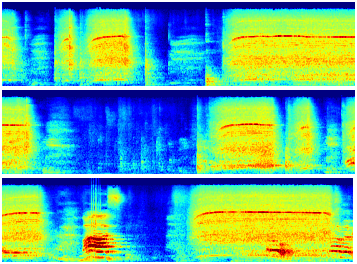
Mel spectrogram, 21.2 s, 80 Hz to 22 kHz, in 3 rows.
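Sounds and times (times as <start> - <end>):
power tool whirring on a construction site: 0.0 - 2.8, 4.4 - 7.8, 11.2 - 15.1, 17.8 - 21.0.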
